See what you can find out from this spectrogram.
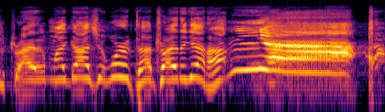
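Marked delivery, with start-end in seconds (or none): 2.6-3.8 puppet lady voice. Acted. Ventriloquist voices volunteer lady puppet.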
